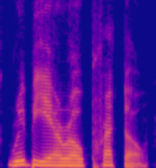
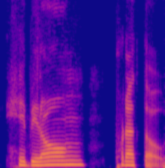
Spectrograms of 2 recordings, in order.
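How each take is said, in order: First: The name is read as English spelling suggests. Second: The name is said with a Portuguese-like ending. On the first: "it looks like in English" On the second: "I recall my father saying"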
